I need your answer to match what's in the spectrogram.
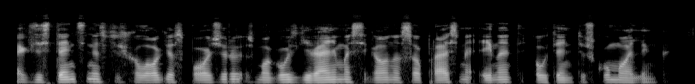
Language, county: Lithuanian, Vilnius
